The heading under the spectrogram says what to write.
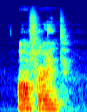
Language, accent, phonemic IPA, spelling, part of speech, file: French, Canada, /ɑ̃.fʁɛ̃t/, enfreintes, noun, LL-Q150 (fra)-enfreintes.wav
- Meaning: plural of enfreinte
